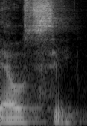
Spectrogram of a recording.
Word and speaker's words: Elci: Elci ou Elzi que pronuncia? Eu falei Elci.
